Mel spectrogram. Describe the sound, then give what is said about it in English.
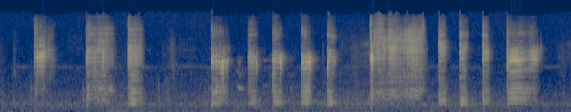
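A rapid, uneven string of about a dozen loud fart noises blown with the mouth as raspberries, some short and sputtering, others longer and buzzy. “Then he started farting.”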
